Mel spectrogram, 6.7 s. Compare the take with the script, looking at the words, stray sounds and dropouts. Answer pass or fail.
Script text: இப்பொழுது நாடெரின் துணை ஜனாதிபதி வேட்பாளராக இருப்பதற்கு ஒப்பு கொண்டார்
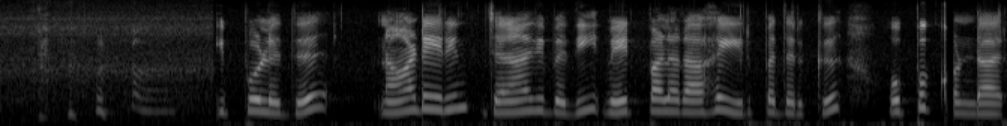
fail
